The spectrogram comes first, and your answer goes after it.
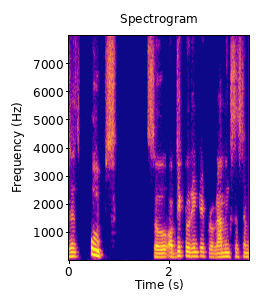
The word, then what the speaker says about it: OOPS: called as object oriented programming system that is pronounced as oops so object oriented programming system uses oo dbms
